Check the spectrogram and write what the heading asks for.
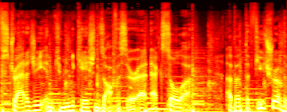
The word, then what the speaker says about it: Xsolla: So, I want to start at the top about what Exola is.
